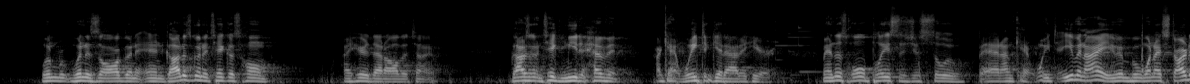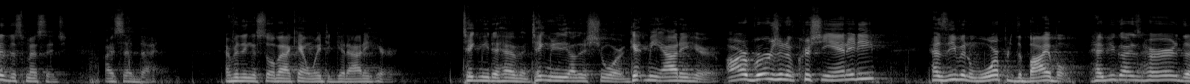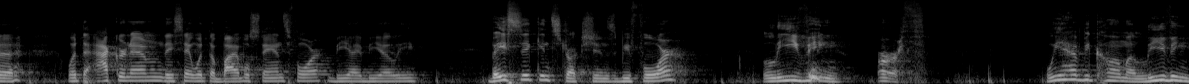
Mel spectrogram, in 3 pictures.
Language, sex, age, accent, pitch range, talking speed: English, male, 30-49, American, 140-205 Hz, 205 wpm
